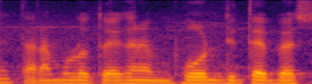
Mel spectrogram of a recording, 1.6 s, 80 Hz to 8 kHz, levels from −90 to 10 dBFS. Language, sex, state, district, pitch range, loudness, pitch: Bengali, male, Tripura, West Tripura, 110-115 Hz, -16 LUFS, 115 Hz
